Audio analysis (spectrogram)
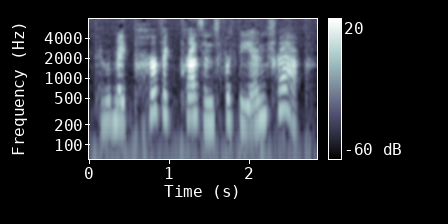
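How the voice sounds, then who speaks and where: A woman giving a dramatic, expressive reading of a first-person children's story. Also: on the high side, measured pace, poor audio. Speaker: storybook reader.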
